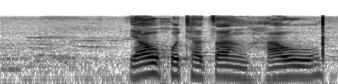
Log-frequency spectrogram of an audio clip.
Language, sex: Southern Sotho, male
